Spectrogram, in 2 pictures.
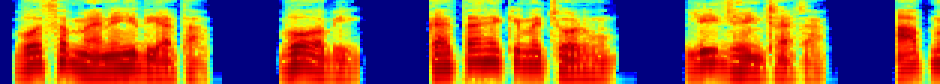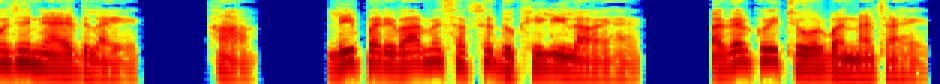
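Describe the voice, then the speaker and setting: A man's voice: mid-range voice, dry recording. A man narrating a drama recap and voicing every character's lines himself, acting each one out in turn.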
